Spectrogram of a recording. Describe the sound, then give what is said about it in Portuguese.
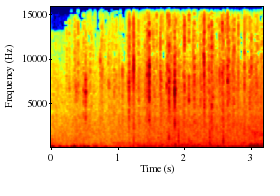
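Steady rain patters on a surface, a soft continuous hiss dotted with sharper drip-like taps and a few louder splashes near the end, fairly quiet and with no voices. “Graças a Deus, uma semana muito bacana, de muita chuva. Dá uma olhada no barulhinho aqui, ó.”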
